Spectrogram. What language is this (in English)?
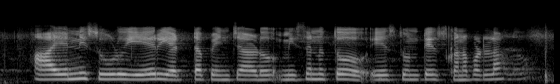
Telugu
